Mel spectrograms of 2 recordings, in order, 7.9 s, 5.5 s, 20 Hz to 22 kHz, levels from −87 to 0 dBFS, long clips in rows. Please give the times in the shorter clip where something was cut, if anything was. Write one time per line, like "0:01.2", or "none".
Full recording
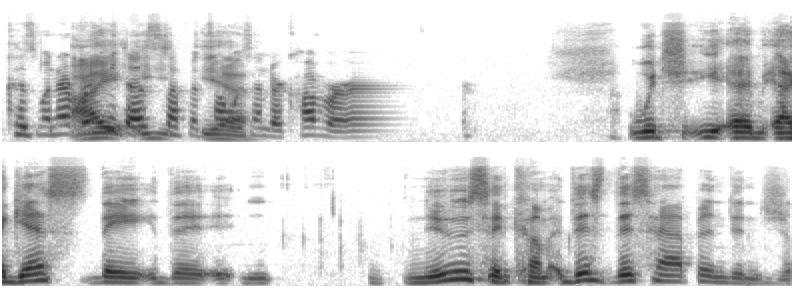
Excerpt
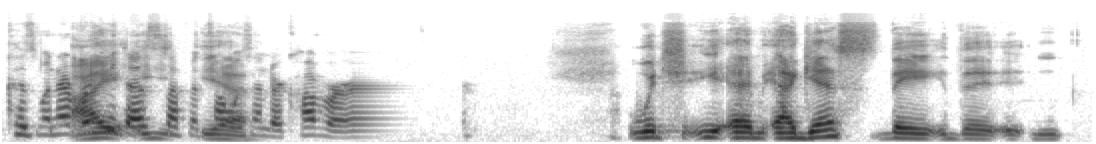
none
